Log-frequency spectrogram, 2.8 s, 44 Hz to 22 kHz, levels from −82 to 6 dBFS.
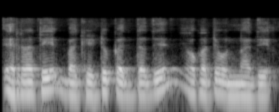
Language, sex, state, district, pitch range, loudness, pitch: Telugu, male, Telangana, Hyderabad, 110-130 Hz, -16 LUFS, 120 Hz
